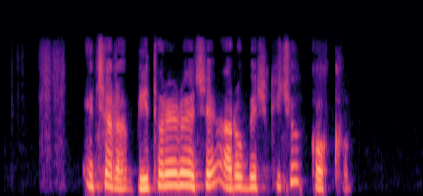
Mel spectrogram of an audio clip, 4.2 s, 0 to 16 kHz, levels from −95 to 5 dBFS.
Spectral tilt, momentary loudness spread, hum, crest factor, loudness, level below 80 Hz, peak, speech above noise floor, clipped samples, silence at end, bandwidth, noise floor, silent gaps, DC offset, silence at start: -8 dB/octave; 13 LU; none; 16 dB; -16 LUFS; -58 dBFS; -2 dBFS; 69 dB; under 0.1%; 0.75 s; 7.4 kHz; -84 dBFS; none; under 0.1%; 0.85 s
